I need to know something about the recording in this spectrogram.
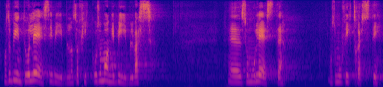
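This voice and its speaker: Woman, preacher, earnest sermon storytelling, bright tone, long hall reverb. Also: mid-range voice. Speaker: preacher telling a testimony.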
